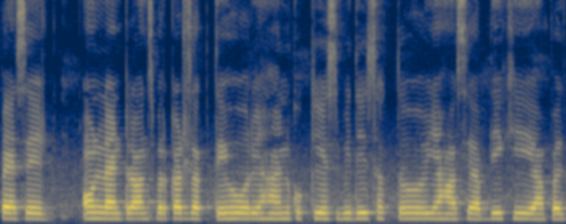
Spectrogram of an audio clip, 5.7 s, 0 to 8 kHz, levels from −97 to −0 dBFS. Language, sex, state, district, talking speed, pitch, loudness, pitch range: Hindi, female, Bihar, Purnia, 220 wpm, 205 Hz, -17 LUFS, 200-205 Hz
